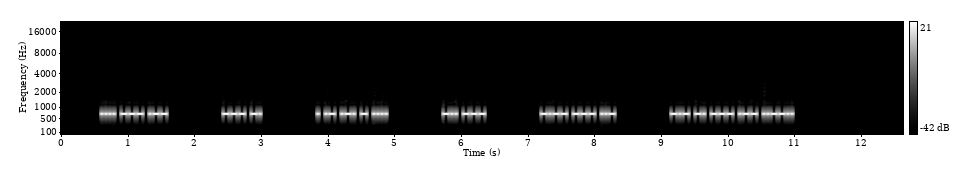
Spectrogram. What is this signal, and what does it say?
Morse code, heard as a keyed tone, about 40 wpm, 700 Hz. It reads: HOW ON EARTH DO YOU KNOW?
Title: 4x Word-Spacing - Sentences from Top 200 Words - 40wpm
